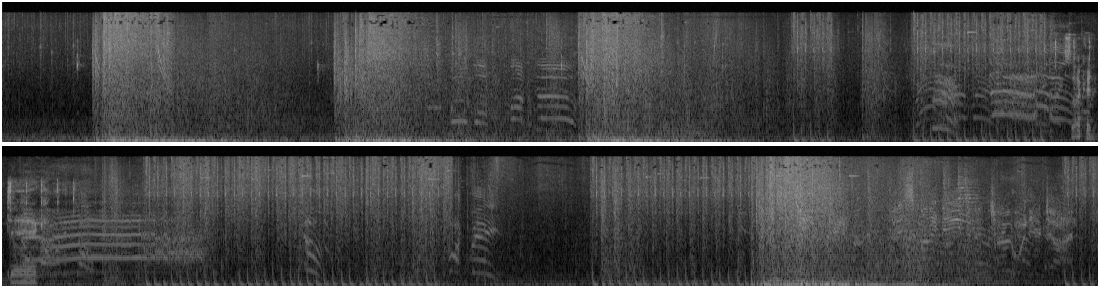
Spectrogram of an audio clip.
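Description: Explosions boom loudly, one after another.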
